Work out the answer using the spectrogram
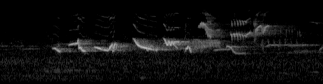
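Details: Evening singing of a common blackbird: after a quiet start, a series of mellow rolling whistled notes builds, then breaks into a strained, squeaky high twittering ending.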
